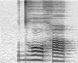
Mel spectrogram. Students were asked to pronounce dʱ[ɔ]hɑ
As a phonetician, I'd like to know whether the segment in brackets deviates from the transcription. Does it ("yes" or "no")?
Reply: no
